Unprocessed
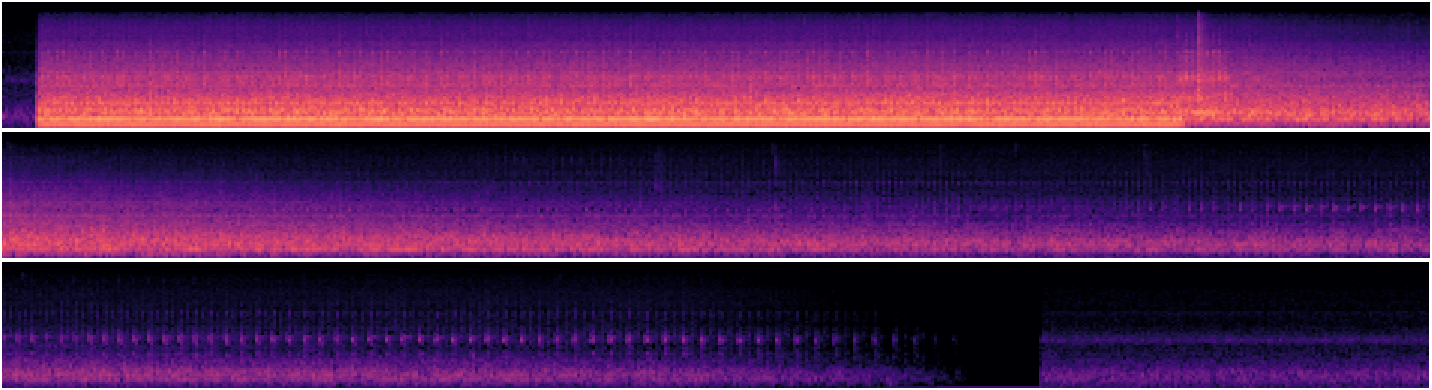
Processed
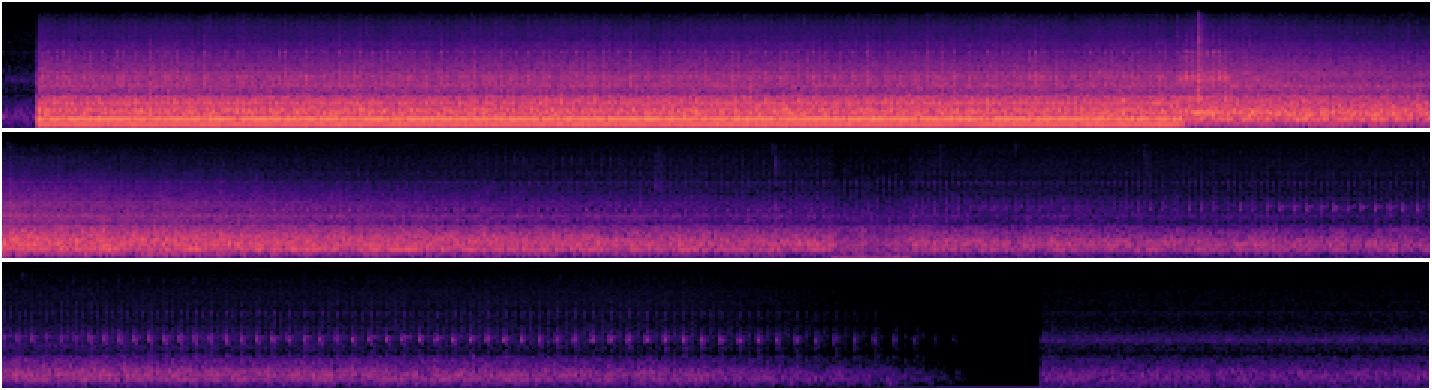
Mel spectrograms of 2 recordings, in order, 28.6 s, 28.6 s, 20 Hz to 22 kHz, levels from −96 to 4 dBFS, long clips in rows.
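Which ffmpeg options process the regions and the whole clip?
ffmpeg -i in.wav -filter_complex "[0:a]asettb=1/sr,asplit=3[link_01][link_02][link_03];[link_01]atrim=end=15.044[link_04];[link_02]atrim=start=15.04:end=15.56,asetpts=PTS-STARTPTS,afade=type=in:duration=0.004:curve=qsin,afade=type=out:start_time=0.516:duration=0.004:curve=qsin,bandreject=frequency=100.2:width_type=h:width=4,bandreject=frequency=200.4:width_type=h:width=4,bandreject=frequency=300.6:width_type=h:width=4,bandreject=frequency=400.8:width_type=h:width=4,bandreject=frequency=501:width_type=h:width=4,bandreject=frequency=601.2:width_type=h:width=4,bandreject=frequency=701.4:width_type=h:width=4,bandreject=frequency=801.6:width_type=h:width=4,bandreject=frequency=901.8:width_type=h:width=4,bandreject=frequency=1002:width_type=h:width=4,bandreject=frequency=1102.2:width_type=h:width=4,bandreject=frequency=1202.4:width_type=h:width=4,bandreject=frequency=1302.6:width_type=h:width=4,bandreject=frequency=1402.8:width_type=h:width=4,bandreject=frequency=1503:width_type=h:width=4,bandreject=frequency=1603.2:width_type=h:width=4,bandreject=frequency=1703.4:width_type=h:width=4,bandreject=frequency=1803.6:width_type=h:width=4,bandreject=frequency=1903.8:width_type=h:width=4,bandreject=frequency=2004:width_type=h:width=4,bandreject=frequency=2104.2:width_type=h:width=4,bandreject=frequency=2204.4:width_type=h:width=4,bandreject=frequency=2304.6:width_type=h:width=4,bandreject=frequency=2404.8:width_type=h:width=4,bandreject=frequency=2505:width_type=h:width=4,bandreject=frequency=2605.2:width_type=h:width=4,bandreject=frequency=2705.4:width_type=h:width=4,bandreject=frequency=2805.6:width_type=h:width=4,bandreject=frequency=2905.8:width_type=h:width=4,aeval=exprs='max(val(0),0)':channel_layout=same[link_05];[link_03]atrim=start=15.556[link_06];[link_04][link_05]acrossfade=duration=0.004:curve1=hsin:curve2=qsin[link_07];[link_07][link_06]acrossfade=duration=0.004:curve1=qsin:curve2=hsin,bandreject=frequency=1200:width=5.2,acompressor=threshold=-23dB:ratio=6" out.wav

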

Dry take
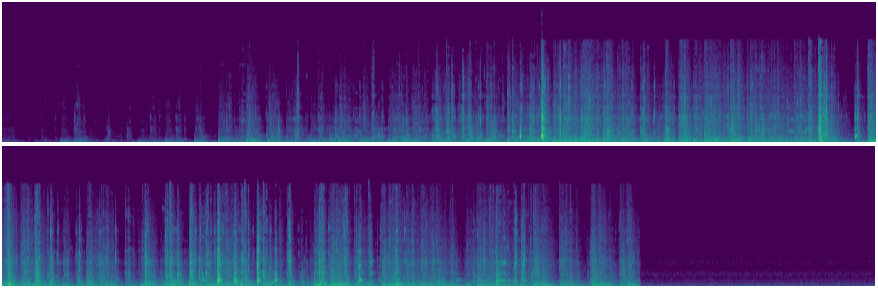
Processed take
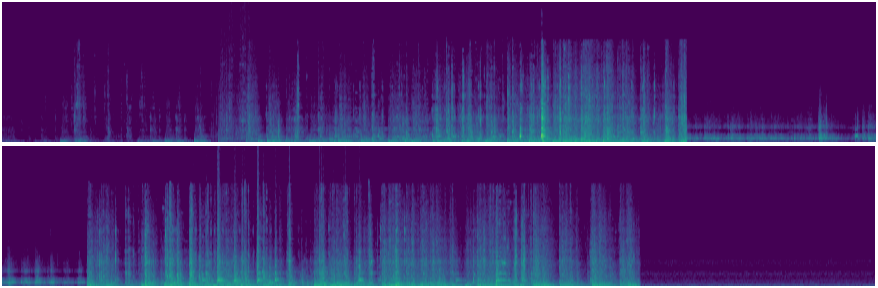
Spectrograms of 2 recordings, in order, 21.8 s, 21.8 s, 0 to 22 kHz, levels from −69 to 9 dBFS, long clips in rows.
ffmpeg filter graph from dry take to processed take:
ffmpeg -i in.wav -filter_complex "[0:a]asettb=1/sr,asplit=3[link_01][link_02][link_03];[link_01]atrim=end=0.804[link_04];[link_02]atrim=start=0.8:end=1.83,asetpts=PTS-STARTPTS,afade=type=in:duration=0.004:curve=qsin,afade=type=out:start_time=1.026:duration=0.004:curve=qsin,highpass=frequency=170:width=0.5412,highpass=frequency=170:width=1.3066,bass=frequency=250:gain=4,treble=frequency=4000:gain=11[link_05];[link_03]atrim=start=1.826[link_06];[link_04][link_05]acrossfade=duration=0.004:curve1=hsin:curve2=qsin[link_07];[link_07][link_06]acrossfade=duration=0.004:curve1=qsin:curve2=hsin,asettb=1/sr,asplit=3[link_08][link_09][link_10];[link_08]atrim=end=2.624[link_11];[link_09]atrim=start=2.62:end=3.21,asetpts=PTS-STARTPTS,afade=type=in:duration=0.004:curve=qsin,afade=type=out:start_time=0.586:duration=0.004:curve=qsin,aeval=exprs='val(0)+0.5*0.0119*sgn(val(0))':channel_layout=same,highpass=frequency=1300:poles=1[link_12];[link_10]atrim=start=3.206[link_13];[link_11][link_12]acrossfade=duration=0.004:curve1=hsin:curve2=qsin[link_14];[link_14][link_13]acrossfade=duration=0.004:curve1=qsin:curve2=hsin,asettb=1/sr,asplit=3[link_15][link_16][link_17];[link_15]atrim=end=8.564[link_18];[link_16]atrim=start=8.56:end=12,asetpts=PTS-STARTPTS,afade=type=in:duration=0.004:curve=qsin,afade=type=out:start_time=3.436:duration=0.004:curve=qsin,asplit=3[link_19][link_20][link_21];[link_19]bandpass=frequency=730:width_type=q:width=8,volume=0dB[link_22];[link_20]bandpass=frequency=1090:width_type=q:width=8,volume=-6dB[link_23];[link_21]bandpass=frequency=2440:width_type=q:width=8,volume=-9dB[link_24];[link_22][link_23][link_24]amix=inputs=3:normalize=0,aeval=exprs='(tanh(15.8*val(0)+0.45)-tanh(0.45))/15.8':channel_layout=same,aecho=1:1:543:0.316,atrim=end_sample=151704[link_25];[link_17]atrim=start=11.996[link_26];[link_18][link_25]acrossfade=duration=0.004:curve1=hsin:curve2=qsin[link_27];[link_27][link_26]acrossfade=duration=0.004:curve1=qsin:curve2=hsin,asettb=1/sr,asplit=3[link_28][link_29][link_30];[link_28]atrim=end=13.314[link_31];[link_29]atrim=start=13.31:end=15.45,asetpts=PTS-STARTPTS,afade=type=in:duration=0.004:curve=qsin,afade=type=out:start_time=2.136:duration=0.004:curve=qsin,equalizer=frequency=7800:width_type=o:width=1.8:gain=-6,bandreject=frequency=98.14:width_type=h:width=4,bandreject=frequency=196.28:width_type=h:width=4,bandreject=frequency=294.42:width_type=h:width=4,bandreject=frequency=392.56:width_type=h:width=4,bandreject=frequency=490.7:width_type=h:width=4,bandreject=frequency=588.84:width_type=h:width=4,bandreject=frequency=686.98:width_type=h:width=4,bandreject=frequency=785.12:width_type=h:width=4,bandreject=frequency=883.26:width_type=h:width=4,bandreject=frequency=981.4:width_type=h:width=4,bandreject=frequency=1079.54:width_type=h:width=4,bandreject=frequency=1177.68:width_type=h:width=4,bandreject=frequency=1275.82:width_type=h:width=4,bandreject=frequency=1373.96:width_type=h:width=4,bandreject=frequency=1472.1:width_type=h:width=4,bandreject=frequency=1570.24:width_type=h:width=4,bandreject=frequency=1668.38:width_type=h:width=4,bandreject=frequency=1766.52:width_type=h:width=4,bandreject=frequency=1864.66:width_type=h:width=4,bandreject=frequency=1962.8:width_type=h:width=4,bandreject=frequency=2060.94:width_type=h:width=4,bandreject=frequency=2159.08:width_type=h:width=4,bandreject=frequency=2257.22:width_type=h:width=4,bandreject=frequency=2355.36:width_type=h:width=4,bandreject=frequency=2453.5:width_type=h:width=4,bandreject=frequency=2551.64:width_type=h:width=4,bandreject=frequency=2649.78:width_type=h:width=4,bandreject=frequency=2747.92:width_type=h:width=4,bandreject=frequency=2846.06:width_type=h:width=4,bandreject=frequency=2944.2:width_type=h:width=4,bandreject=frequency=3042.34:width_type=h:width=4,bandreject=frequency=3140.48:width_type=h:width=4,asoftclip=type=hard:threshold=-19.5dB[link_32];[link_30]atrim=start=15.446[link_33];[link_31][link_32]acrossfade=duration=0.004:curve1=hsin:curve2=qsin[link_34];[link_34][link_33]acrossfade=duration=0.004:curve1=qsin:curve2=hsin" out.wav

